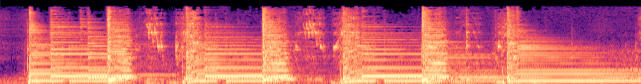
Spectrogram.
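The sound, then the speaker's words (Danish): Instrumental opening of a song: loud, sustained tonal chords struck in a steady rhythm, each hit starting with a sharp attack, with no voices present. “Skal vi, ikke, øh, skal vi ikke tage at høre den? Nu skal jeg lige finde den frem her”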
